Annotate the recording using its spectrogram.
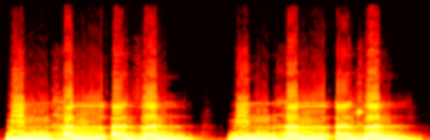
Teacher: Ya, kalau kita baca minal azal ini lamnya ee seolah cuma hanya satu padahal tasydid. Maka kita nabr untuk menjaga makna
